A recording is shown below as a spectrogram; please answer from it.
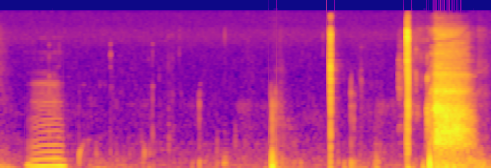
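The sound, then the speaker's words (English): Chewing while eating mud crab, mukbang style: a few faint, sparse crunches and wet bites, building to a louder, noisy crunch near the end, after a brief voice at the start. “Some mukbang for you guys. Me tasting.”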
